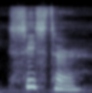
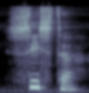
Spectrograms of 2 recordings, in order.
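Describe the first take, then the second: First: SISTER ending in a full "ter"; American sounded R. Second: SISTER ending in "tuh", no R; British silent R. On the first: Teacher asks learners to listen carefully, American R-ful "sister". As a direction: say sister the American way, final R pronounced. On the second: Teacher asks learners to listen carefully, British non-rhotic "sister". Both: Shown as a demonstration.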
